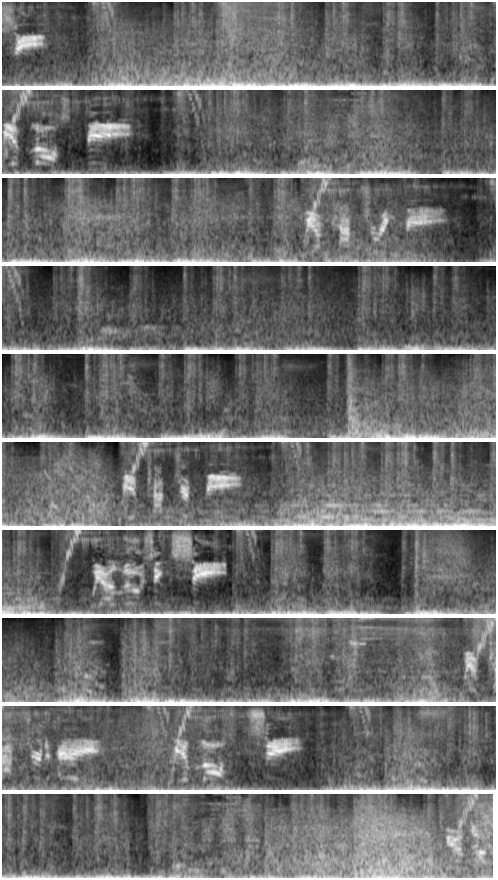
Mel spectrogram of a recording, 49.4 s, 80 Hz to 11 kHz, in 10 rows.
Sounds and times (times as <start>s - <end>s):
Speech: 0.0s - 0.5s, 4.9s - 6.4s, 12.9s - 14.4s, 25.9s - 27.2s, 30.2s - 31.9s, 39.2s - 40.5s, 41.2s - 42.6s, 48.9s - 49.3s.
